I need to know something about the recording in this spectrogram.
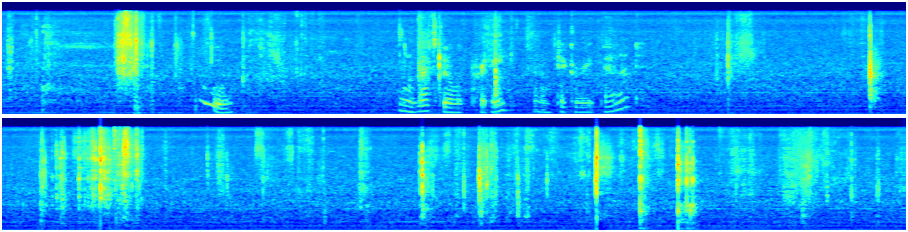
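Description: Paper rustles and crinkles as it is lifted and handled.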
